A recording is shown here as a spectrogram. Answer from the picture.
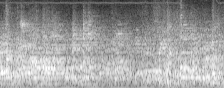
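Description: Several people's voices talking and shouting over one another, with no single clear speaker.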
